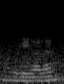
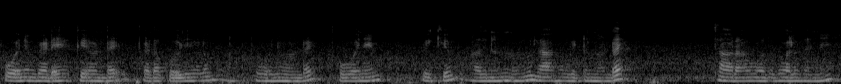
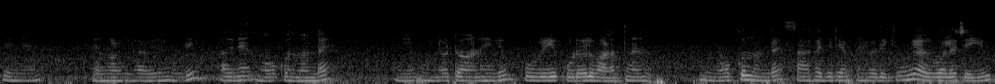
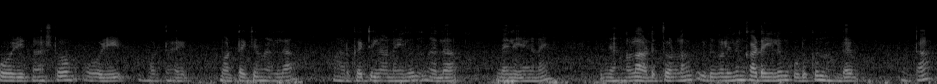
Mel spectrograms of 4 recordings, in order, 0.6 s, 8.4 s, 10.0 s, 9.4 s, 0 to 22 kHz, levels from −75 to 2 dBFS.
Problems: constant background noise, background conversations at intervals, low volume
